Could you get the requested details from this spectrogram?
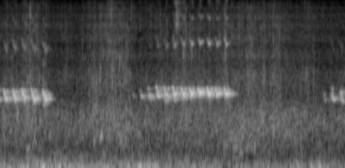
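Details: Sooty-headed bulbul, from a training recording meant to bring a bird into full song: rapid buzzy chattering phrases of evenly pulsed notes, each about a second long, repeated at intervals over steady running water.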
